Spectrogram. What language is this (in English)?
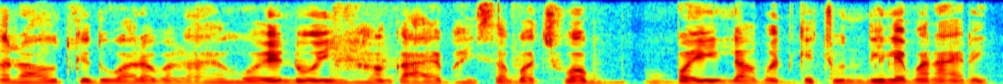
Chhattisgarhi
